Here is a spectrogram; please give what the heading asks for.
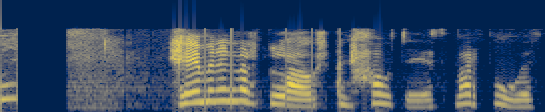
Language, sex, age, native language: Icelandic, female, 12, Icelandic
